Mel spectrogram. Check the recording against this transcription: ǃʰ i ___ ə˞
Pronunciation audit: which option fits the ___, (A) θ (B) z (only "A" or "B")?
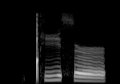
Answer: A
